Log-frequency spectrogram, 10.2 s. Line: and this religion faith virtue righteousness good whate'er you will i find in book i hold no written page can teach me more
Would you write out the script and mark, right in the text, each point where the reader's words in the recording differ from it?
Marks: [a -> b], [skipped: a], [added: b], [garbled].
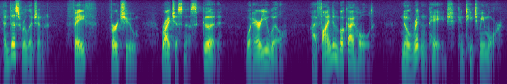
and this religion faith virtue righteousness good whate'er you will i find in book i hold no written page can teach me more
